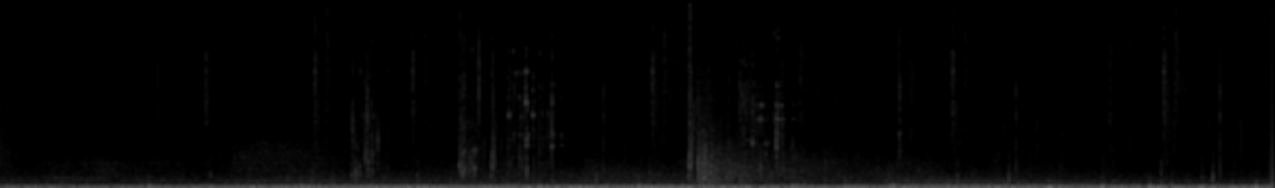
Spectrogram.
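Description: Footsteps tap on hard stairs.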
